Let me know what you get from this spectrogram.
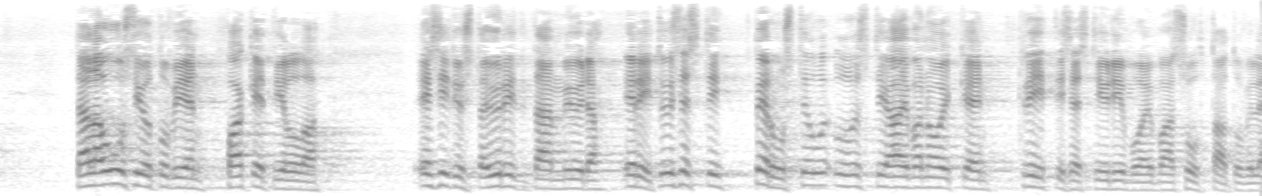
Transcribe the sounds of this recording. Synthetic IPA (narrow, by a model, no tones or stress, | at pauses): t̪ælːæuːsijut̪uʋienpɑke̞t̪ilːɑ | e̞sit̪yst̪æyɾit̪et̪æːmmyːdæe̞ɾit̪yisest̪ipe̞rust̪elest̪iɑjʋɑno̞ikeiŋkriːt̪ːise̞st̪iydiʋʋo̞jmˑɑːnsuht̪ɑut̪uʋilːe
